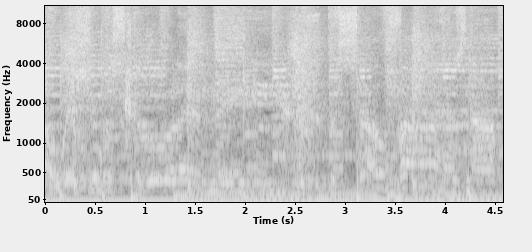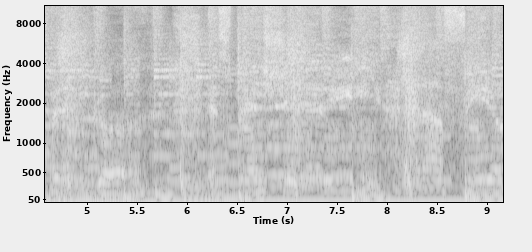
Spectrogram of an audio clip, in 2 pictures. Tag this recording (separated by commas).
Music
